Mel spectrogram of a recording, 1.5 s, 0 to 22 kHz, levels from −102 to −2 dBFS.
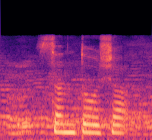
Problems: constant background noise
